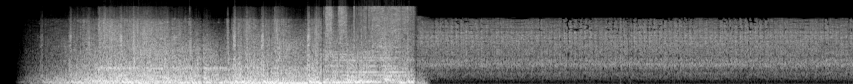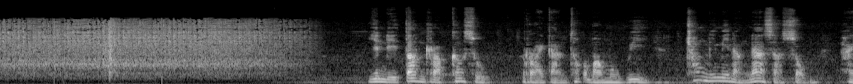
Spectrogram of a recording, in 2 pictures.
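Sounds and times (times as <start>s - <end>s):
film projector running: 3.6s - 11.8s.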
